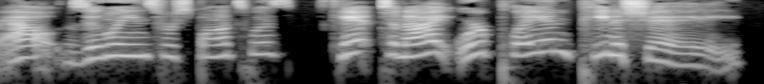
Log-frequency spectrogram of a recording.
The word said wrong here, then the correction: pinochle: Or not Pinochet, Pinochle. – Pinochle.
